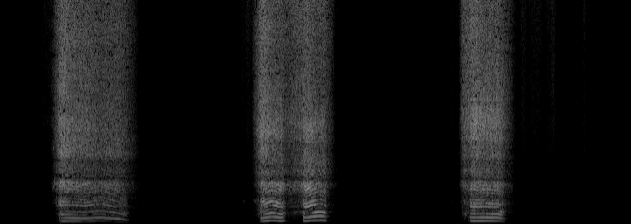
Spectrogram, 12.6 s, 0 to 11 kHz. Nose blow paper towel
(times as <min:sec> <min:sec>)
0:00.9 0:02.8, 0:04.9 0:06.8, 0:09.2 0:10.6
